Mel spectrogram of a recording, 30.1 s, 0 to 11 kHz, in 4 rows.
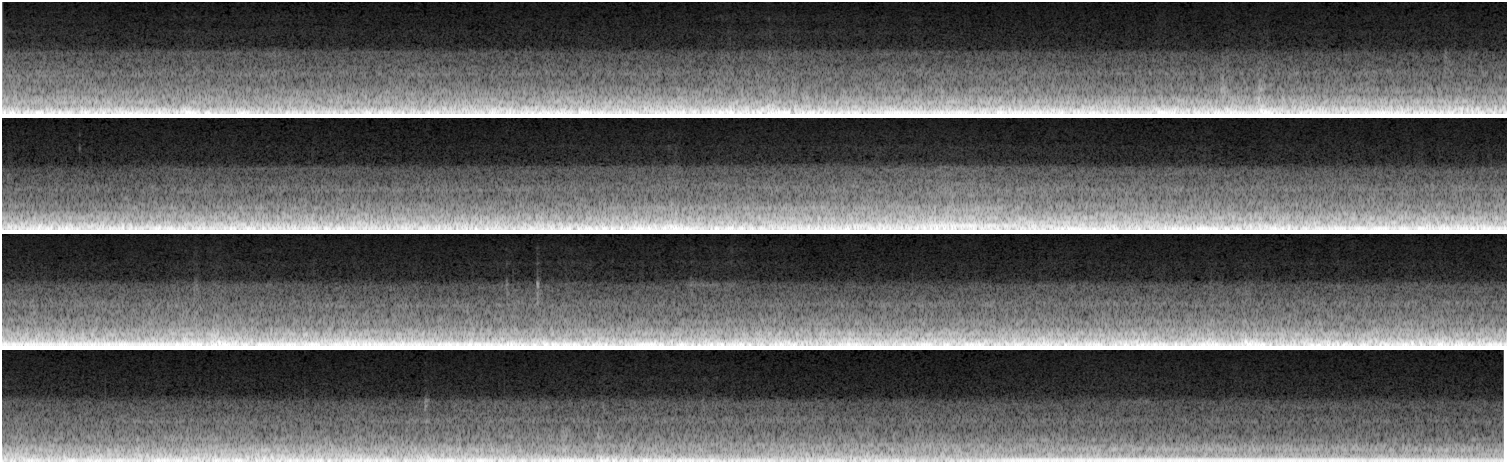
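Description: A 2016 VW Golf GTI Performance's 2.0-litre turbocharged four-cylinder engine and its tyres, heard from inside the cabin while driving at town and country-road speeds: a steady low rumble. The engine note rises briefly near the middle as the car picks up speed.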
